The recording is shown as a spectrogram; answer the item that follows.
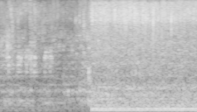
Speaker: I flushed the toilet. Got those sink running. Nothing's backing up. Toilets are flushing fine.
